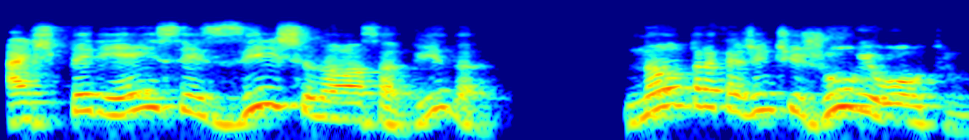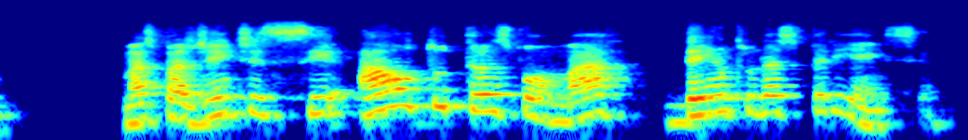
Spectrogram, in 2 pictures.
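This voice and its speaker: A spiritual lecturer gives a conversational talk, putting rhetorical questions to his audience. His voice sits high with a dark tone and a sing-song, slightly slow delivery. The recording is dull and lo-fi.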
